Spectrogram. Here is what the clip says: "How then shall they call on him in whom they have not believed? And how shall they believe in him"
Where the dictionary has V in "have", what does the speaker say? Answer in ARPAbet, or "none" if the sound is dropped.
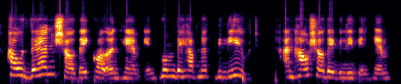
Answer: V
